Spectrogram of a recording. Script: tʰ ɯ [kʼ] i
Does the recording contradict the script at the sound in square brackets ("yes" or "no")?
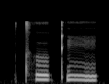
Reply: no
